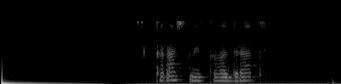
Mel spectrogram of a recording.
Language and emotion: Russian, neutral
